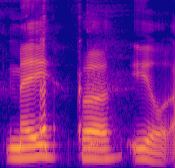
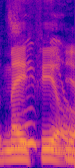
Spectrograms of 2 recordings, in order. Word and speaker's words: Mayfield: I'm your host, Ben Mayfield. I don't know why I did that. I don't know why I made it three syllables. Yeah. But Mayfield. I don't think no, this is Mayfield.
